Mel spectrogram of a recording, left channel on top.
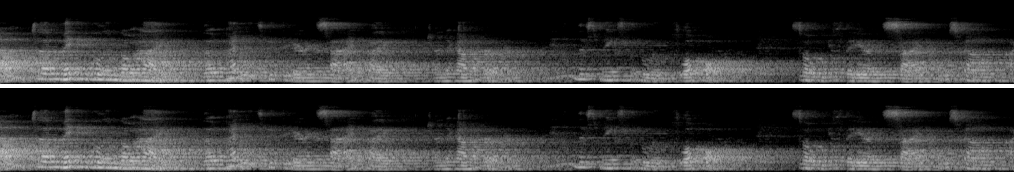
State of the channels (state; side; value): identical; both; correlation 1.00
